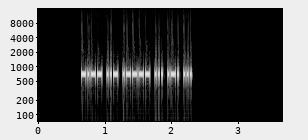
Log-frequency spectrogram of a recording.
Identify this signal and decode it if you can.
Morse code, heard as a keyed tone, about 47 wpm, 700 Hz. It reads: YU1SRS
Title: DXCC-100 Call Signs - 6 Characters - Repeated 2x - 50wpm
